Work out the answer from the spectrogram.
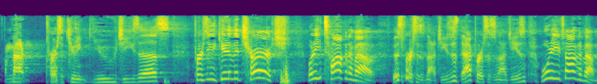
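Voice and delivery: a cheeky know-it-all talking back; smart aleck. Retold or imitated. Saul talks back to Jesus like a smart aleck, sassy. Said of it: "he could be like".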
